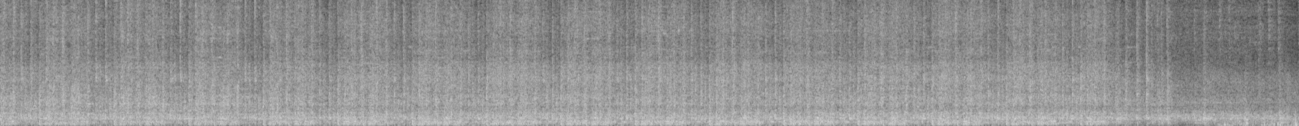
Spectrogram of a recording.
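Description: Passenger express coaches racing past close by, their wheels clattering rapidly and steadily over the rail joints. The clatter fades near the end as the last coach goes by.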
